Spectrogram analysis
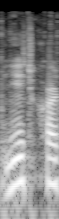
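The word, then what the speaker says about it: E. H. Carr: 미국식으로 하면 EH 카. car. EH car 처음 들어봅니다.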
